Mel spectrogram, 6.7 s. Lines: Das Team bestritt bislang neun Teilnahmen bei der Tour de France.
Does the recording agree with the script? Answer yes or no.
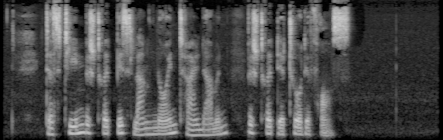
no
